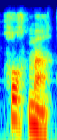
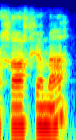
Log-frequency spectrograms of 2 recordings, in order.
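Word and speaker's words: חכמה: Some people might think that there are three syllables here. They might try to say chokhmah or chachma, but it is not. So it's not three syllables, it's only two, and both syllables are closed.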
